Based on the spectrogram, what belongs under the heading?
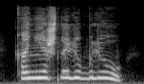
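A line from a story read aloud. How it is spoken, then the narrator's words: Exclaiming. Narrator (Russian): воскликнул он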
